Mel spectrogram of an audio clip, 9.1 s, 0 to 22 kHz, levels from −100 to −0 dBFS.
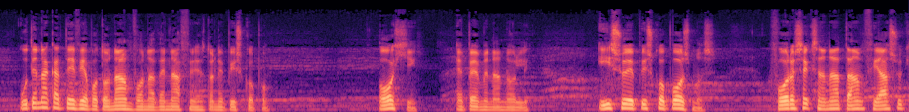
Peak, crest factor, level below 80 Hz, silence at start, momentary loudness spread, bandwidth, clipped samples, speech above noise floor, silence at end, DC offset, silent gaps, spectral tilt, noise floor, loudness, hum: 0 dBFS; 20 dB; -50 dBFS; 0.2 s; 15 LU; 15 kHz; under 0.1%; 27 dB; 0 s; under 0.1%; none; -5 dB/octave; -45 dBFS; -18 LUFS; none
